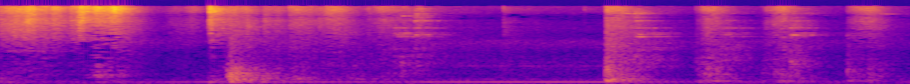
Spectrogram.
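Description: Styrofoam and cardboard packing being handled and pulled from a shipping box: rustling and scraping, with a sharp knock about a second in, another about three seconds in and a few lighter knocks after it, over a low steady hum.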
